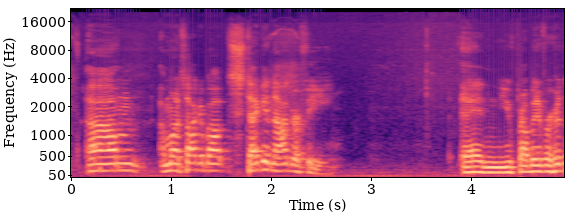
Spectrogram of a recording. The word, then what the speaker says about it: steganography: So think about Stegosaurus geography. Wait, is Stegosaurus a dinosaur? Yes. Okay. But steganography has nothing to do with dinosaurs. It's just how to say the word.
